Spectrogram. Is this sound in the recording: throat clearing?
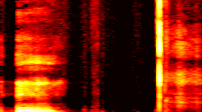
yes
